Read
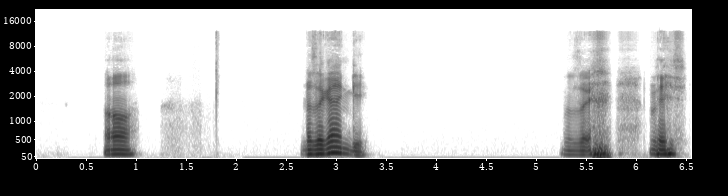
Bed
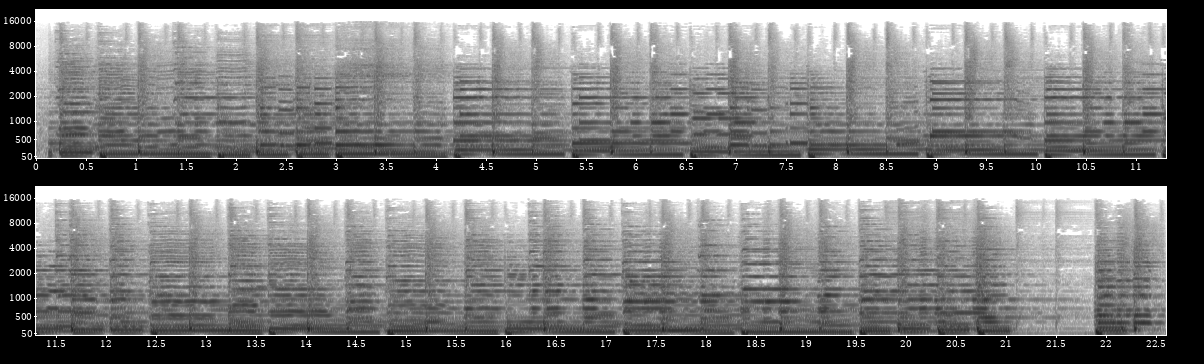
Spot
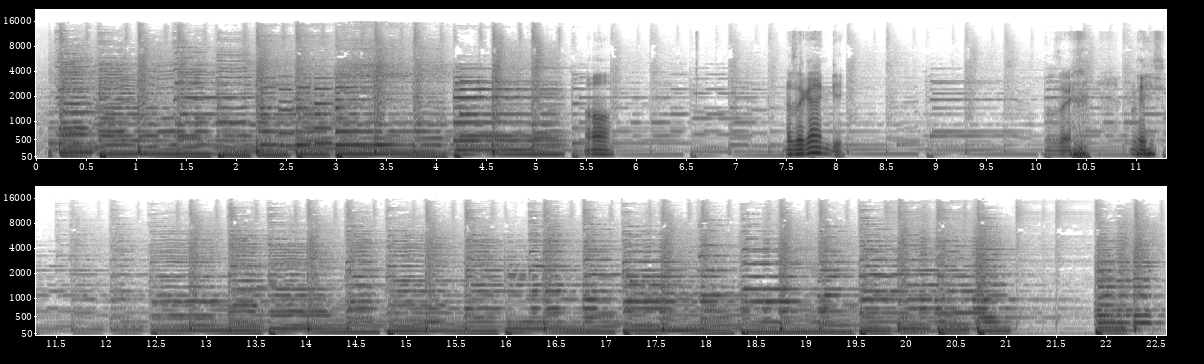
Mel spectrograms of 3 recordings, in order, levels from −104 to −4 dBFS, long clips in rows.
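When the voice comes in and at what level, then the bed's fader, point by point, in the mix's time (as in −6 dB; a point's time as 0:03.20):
4.80 s, −3.5 dB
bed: 0:05.21 −2 dB
0:05.51 −20.5 dB
0:11.54 −20.5 dB
0:12.97 −4.5 dB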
